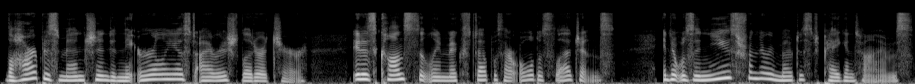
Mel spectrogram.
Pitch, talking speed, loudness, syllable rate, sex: 195 Hz, 185 wpm, -18 LUFS, 5.7 syllables/s, female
